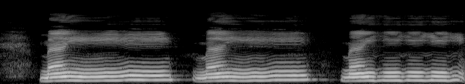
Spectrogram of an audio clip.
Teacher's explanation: Harusnya wajibnya dia sengau atau masuk hidung, gunnah.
